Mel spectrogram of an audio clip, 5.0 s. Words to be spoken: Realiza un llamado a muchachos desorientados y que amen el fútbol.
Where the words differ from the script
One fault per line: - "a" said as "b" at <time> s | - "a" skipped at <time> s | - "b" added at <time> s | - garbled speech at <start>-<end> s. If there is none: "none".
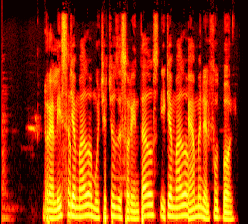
- "un" skipped at 1.4 s
- "que" said as "llamado" at 3.3 s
